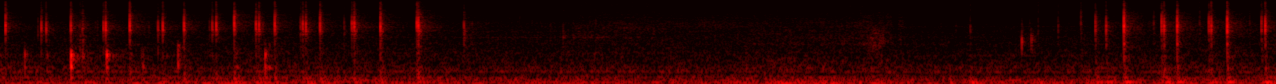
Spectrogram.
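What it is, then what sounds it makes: Paper world map tapped with nails. Fingertips and long painted nails tap and scratch in quick bursts on a large flat printed paper world map lying on a desk's hard surface. Bright, crisp clicks cluster at the start and again near the end. A quieter stretch of soft scratching over the paper sits in between.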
